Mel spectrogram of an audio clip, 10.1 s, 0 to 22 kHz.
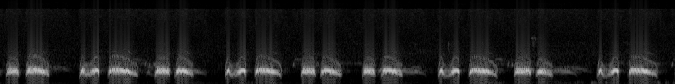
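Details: Deep-voiced one-kuk spotted dove during decoy luring of a target bird at spot 37: steady series of short, hoarse paired coos, roughly two per second, continuing without a break across ten seconds. A faint low thump is also heard.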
